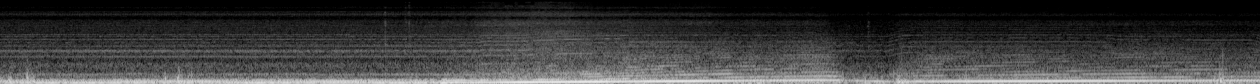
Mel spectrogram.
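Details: Big-turbo RB25NEO, freshly reinstalled engine on its first drive, pull at about 18-19 psi boost with tune still being adjusted: note climbs cleanly, drops at the shift and pulls again, no knocks; motor healthy with good oil pressure, though transmission is bad.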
